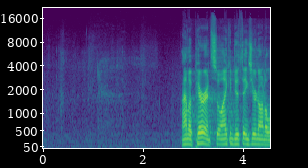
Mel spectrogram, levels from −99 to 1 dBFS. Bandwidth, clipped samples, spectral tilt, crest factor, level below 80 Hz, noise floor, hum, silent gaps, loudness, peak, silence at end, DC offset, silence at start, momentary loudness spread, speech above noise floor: 17 kHz; under 0.1%; -4.5 dB/octave; 20 dB; -56 dBFS; -62 dBFS; none; none; -20 LUFS; -4 dBFS; 0 s; under 0.1%; 2.8 s; 6 LU; 43 dB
